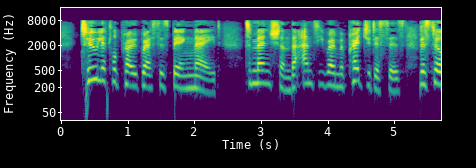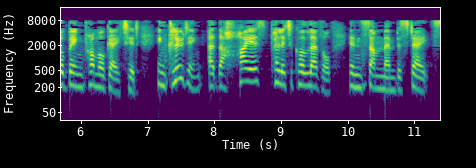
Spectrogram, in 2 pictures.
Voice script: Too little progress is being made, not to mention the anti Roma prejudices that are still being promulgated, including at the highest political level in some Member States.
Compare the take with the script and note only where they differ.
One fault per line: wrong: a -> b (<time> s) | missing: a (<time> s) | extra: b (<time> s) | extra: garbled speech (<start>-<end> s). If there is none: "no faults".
missing: not (2.4 s)
missing: that (5.2 s)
